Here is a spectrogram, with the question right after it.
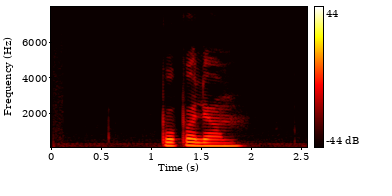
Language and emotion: Russian, neutral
